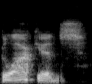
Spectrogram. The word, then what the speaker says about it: glochid: But the ones that are worse, in my estimation, are these tiny little things called glochids. And so that's how this word is pronounced, glochid.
